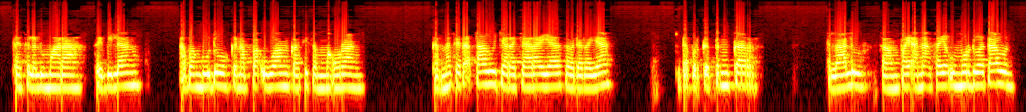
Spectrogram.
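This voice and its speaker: A woman's voice: medium pitch, no echo, highs cut off. A woman from Madura giving a personal faith testimony, telling her story and often turning to listeners as "saudara". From Madura, Indonesia. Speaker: testimony speaker.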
